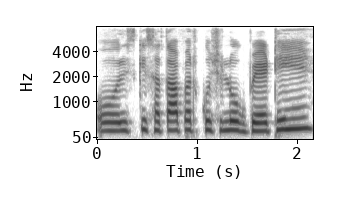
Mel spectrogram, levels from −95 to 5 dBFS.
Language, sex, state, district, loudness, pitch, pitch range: Hindi, female, Jharkhand, Sahebganj, -22 LUFS, 240 Hz, 225-250 Hz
